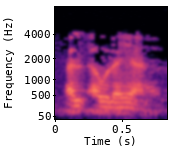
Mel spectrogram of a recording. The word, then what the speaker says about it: الأوليان: يا أيها الذين آمنوا شهادة بينكم قد ذكرتها في كتاب صحيح مسلم، فإن عثر أي ظهر الأوليان هي تكتب بالياء لكن تنطق بالألف الأوليان في قراءة أوليان يعني فيها عدة قراءات.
